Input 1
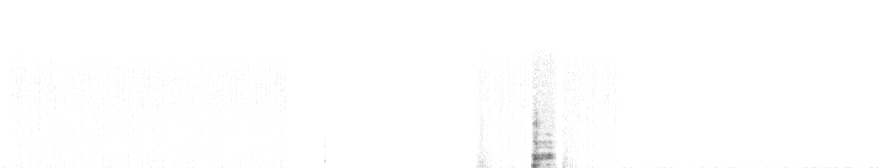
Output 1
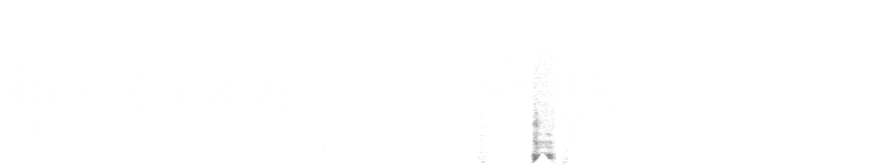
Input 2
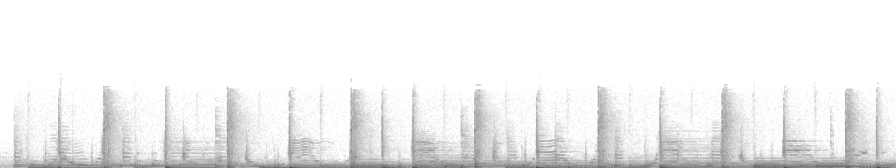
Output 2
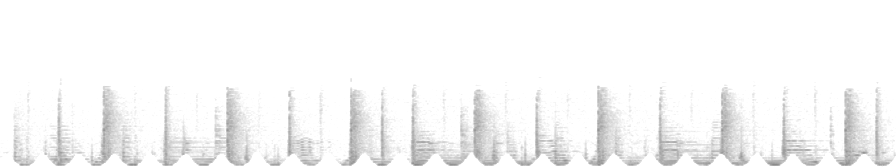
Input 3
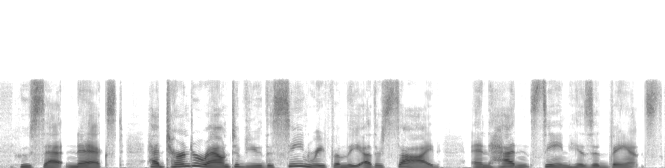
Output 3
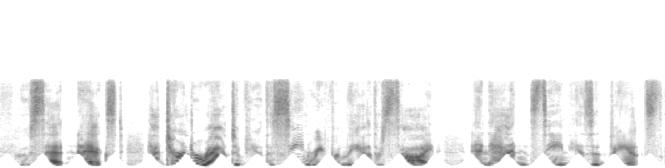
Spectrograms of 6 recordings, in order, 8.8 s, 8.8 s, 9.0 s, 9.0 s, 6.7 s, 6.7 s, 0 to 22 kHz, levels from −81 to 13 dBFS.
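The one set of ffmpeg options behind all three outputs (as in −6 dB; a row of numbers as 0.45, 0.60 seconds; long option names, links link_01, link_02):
-af "afftfilt=real='hypot(re,im)*cos(PI*b)':imag='0':win_size=1024:overlap=0.75,afftfilt=real='re*gte(b*sr/1024,420*pow(2000/420,0.5+0.5*sin(2*PI*2.8*pts/sr)))':imag='im*gte(b*sr/1024,420*pow(2000/420,0.5+0.5*sin(2*PI*2.8*pts/sr)))':win_size=1024:overlap=0.75"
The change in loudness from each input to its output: −7.0, −13.5, −7.5 LU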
